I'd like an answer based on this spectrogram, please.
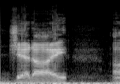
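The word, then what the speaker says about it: Gedye: I believe it's Grace Jedi, G-E-D-Y-E. If not Jedi, it should be pronounced that way.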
